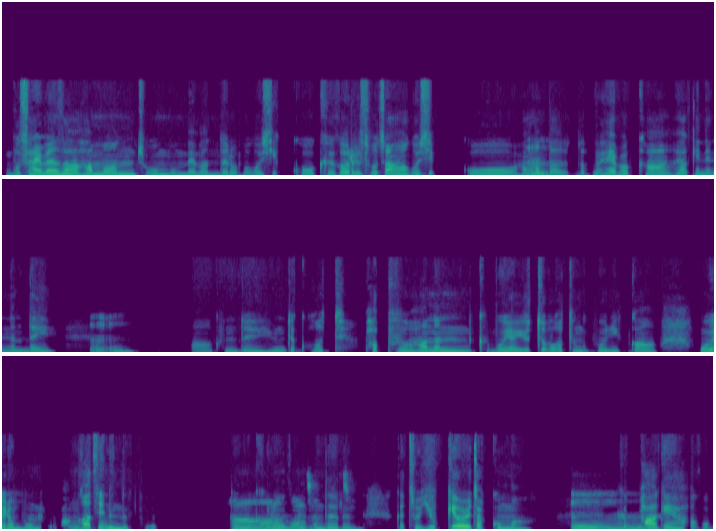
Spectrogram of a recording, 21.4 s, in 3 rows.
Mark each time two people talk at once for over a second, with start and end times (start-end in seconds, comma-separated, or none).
16.5-17.8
